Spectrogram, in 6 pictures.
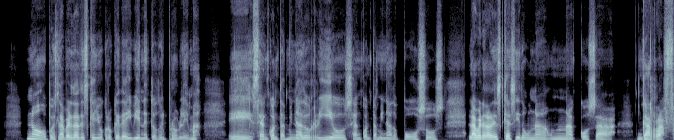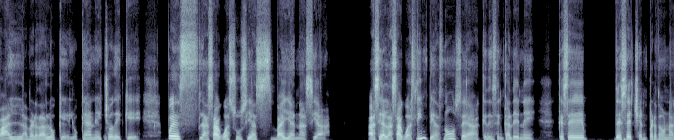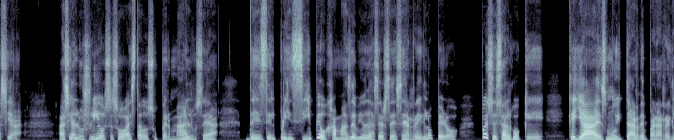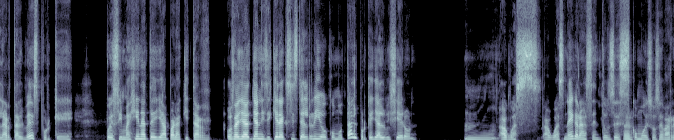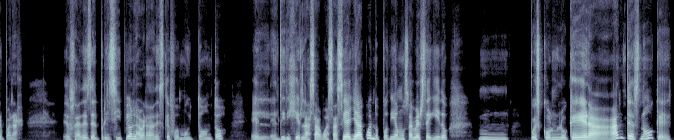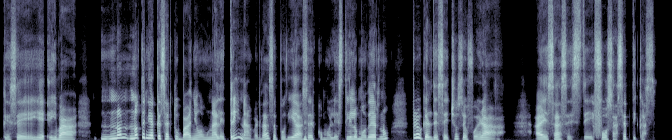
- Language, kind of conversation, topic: Spanish, podcast, ¿Qué consejos darías para ahorrar agua en casa?
- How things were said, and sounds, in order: other background noise; unintelligible speech; tapping; chuckle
